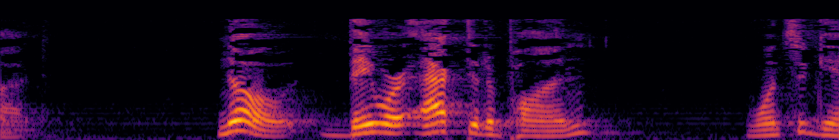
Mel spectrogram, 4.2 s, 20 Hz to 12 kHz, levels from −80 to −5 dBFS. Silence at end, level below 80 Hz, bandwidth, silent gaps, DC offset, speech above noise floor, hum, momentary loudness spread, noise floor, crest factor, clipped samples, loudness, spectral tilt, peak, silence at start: 0 s; -64 dBFS; 7.8 kHz; none; under 0.1%; 40 dB; none; 16 LU; -64 dBFS; 22 dB; under 0.1%; -25 LUFS; -5 dB/octave; -6 dBFS; 0 s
